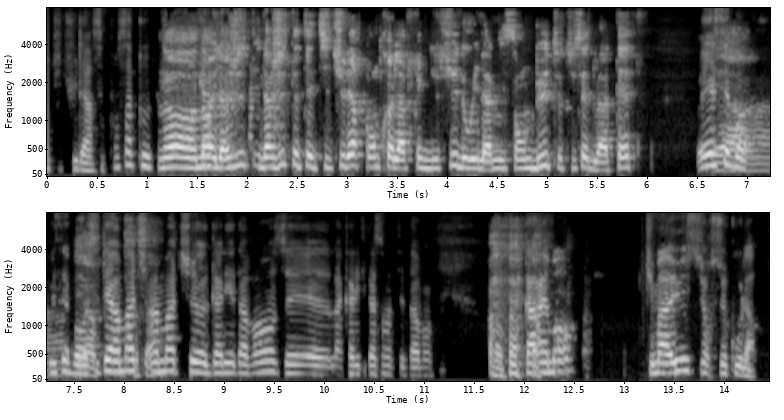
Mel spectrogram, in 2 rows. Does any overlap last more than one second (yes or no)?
yes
